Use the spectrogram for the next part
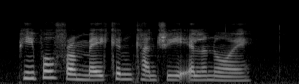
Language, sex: English, female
